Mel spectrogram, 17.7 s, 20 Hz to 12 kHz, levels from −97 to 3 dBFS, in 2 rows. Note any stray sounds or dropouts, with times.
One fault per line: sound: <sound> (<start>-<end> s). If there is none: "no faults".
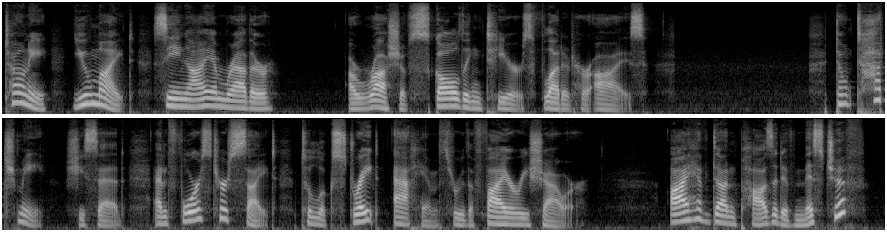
no faults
